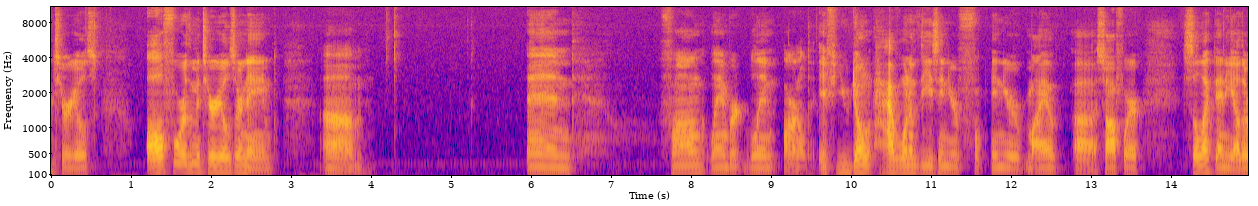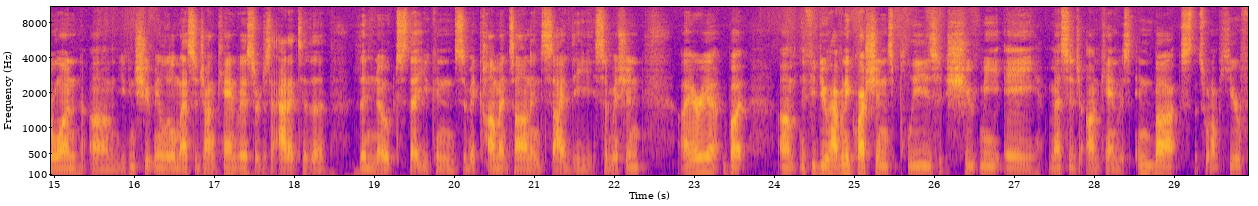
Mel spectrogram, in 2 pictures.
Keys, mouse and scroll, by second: 0.3 click, 4.2 right click.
